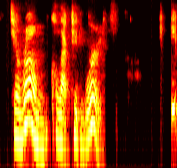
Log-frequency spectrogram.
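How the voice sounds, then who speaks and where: With lively intonation, a woman talks at a very slow pace. Her pitch sits in the medium range. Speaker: English picture book storyteller and educator. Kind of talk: reading a picture book aloud with commentary.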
